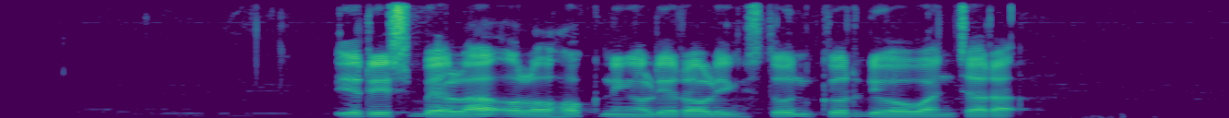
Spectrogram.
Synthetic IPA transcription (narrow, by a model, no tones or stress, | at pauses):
iɾisbelaɔlɔɦɔkniŋalirɔliŋst̪ɔnkɨrdiwawaɲt͡ʃaɾa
